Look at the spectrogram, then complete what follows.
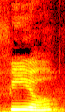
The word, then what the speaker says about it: fear: fear, ये are pronounce नहीं किया जाएगा, ठीक है.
